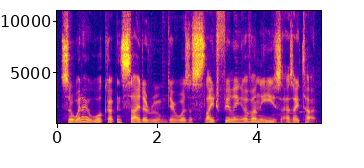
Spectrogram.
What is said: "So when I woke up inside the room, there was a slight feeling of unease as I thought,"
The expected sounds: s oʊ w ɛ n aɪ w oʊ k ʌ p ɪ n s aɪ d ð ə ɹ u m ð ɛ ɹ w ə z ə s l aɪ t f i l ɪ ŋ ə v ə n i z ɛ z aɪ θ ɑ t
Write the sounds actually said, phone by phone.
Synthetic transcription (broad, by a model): s oʊ w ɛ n aɪ w oʊ k ʌ p ɪ n s aɪ d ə ɹ u m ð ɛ ɹ w ə z ə s l aɪ t f i l ɪ ŋ ə v ə n i z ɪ z aɪ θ ɑ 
